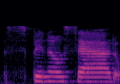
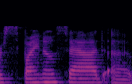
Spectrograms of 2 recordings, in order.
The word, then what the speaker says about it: spinosad: is a spinosad or spinosad. Different people pronounce it different ways. How do you say it, Katrina? – Both ways. – Both ways, yeah.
